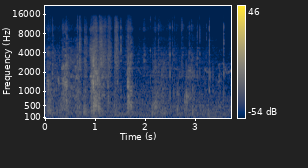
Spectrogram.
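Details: Unhappy young Boxer puppy at an SPA animal shelter in France, giving breathy, noisy panting bursts and soft whimpers, loudest near the first second, then fainter irregular puffs of breath with light background noise.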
